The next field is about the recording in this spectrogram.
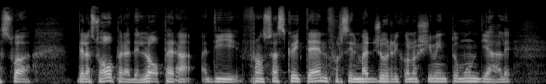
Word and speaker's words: Schuiten: diciamolo giusto, François Schuiten, appunto gli, da italofoni leggeremmo Schuiten probabilmente, visto che si scrive con Schui, ma l'origine belga, ecco, ci impone questa pronuncia.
